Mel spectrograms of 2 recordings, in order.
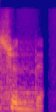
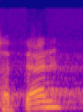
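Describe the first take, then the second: First: The first vowel is a rounded u sound. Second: The first vowel is an open a sound. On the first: "wa dhammiha" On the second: "Bifathis sin"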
